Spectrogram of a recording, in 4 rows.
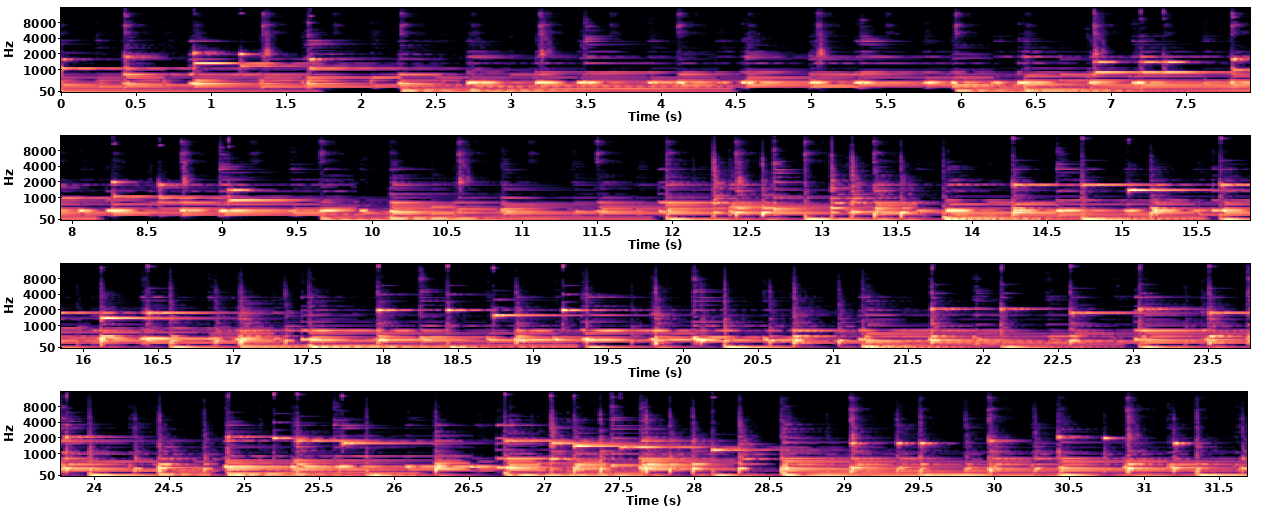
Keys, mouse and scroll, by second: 3.3 click, 10.4 typing, 10.8 click, 13.9 v, 14.4 click, 17.9 space, 18.1 click, 18.2-18.9 space, 22.1 p, 25.7-27.1 drag.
